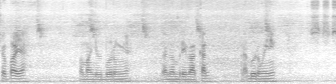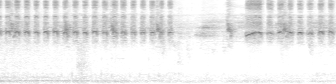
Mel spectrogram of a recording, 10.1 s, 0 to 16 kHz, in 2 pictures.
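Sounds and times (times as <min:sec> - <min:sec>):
short high bird-like chirps: 0:04.6 - 0:10.0.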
